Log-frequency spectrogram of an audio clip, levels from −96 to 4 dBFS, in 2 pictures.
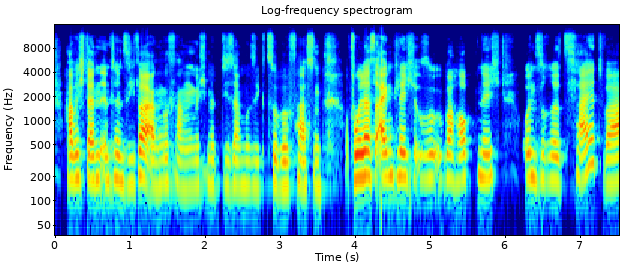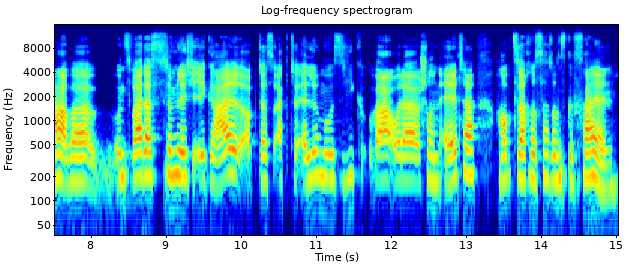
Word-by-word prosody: habe 185 +1 +4
ich 190 - -3
dann 180 0 +3
intensiver 180 +1 +3
angefangen, 155 -1 -3
mich 155 +2 -11
mit 160 0 -12
dieser 160 0 -6
Musik 155 -1 -13
zu 170 - -5
befassen. 155 0 -3 0.3
Obwohl 195 +1 +6
das 210 0 +8
eigentlich 200 0 +4
so 190 +1 -5
überhaupt 190 +1 -2
nicht 195 0 -5 0.2
unsere 185 -2 -4
Zeit 290 +12 0
war, 175 +3 +5
aber 175 -1 0 0.2
uns 195 0 -9
war 200 +1 +6
das 205 0 +1
ziemlich 215 - -2
egal, 360 -12 +2
ob - - -7
das 180 -1 -7
aktuelle 200 +5 -7
Musik 195 0 -10
war 185 0 +1
oder 180 -1 +1
schon 180 -1 -8
älter, 215 +4 0 0.3
Hauptsache, 185 +2 -1
es 190 +1 -9
hat 190 -2 -9
uns 185 +2 -7
gefallen. 180 -5 0
185 Hz, 155 wpm, -24 LUFS, 170-195 Hz, 0.3 s, das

